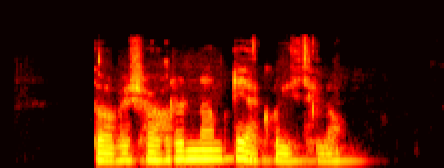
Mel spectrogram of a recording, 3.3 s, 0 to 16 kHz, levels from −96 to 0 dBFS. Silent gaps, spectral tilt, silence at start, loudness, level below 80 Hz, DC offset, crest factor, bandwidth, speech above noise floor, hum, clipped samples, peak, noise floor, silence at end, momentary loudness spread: none; -6.5 dB/octave; 0.7 s; -26 LUFS; -60 dBFS; under 0.1%; 18 dB; 7.8 kHz; 59 dB; none; under 0.1%; -8 dBFS; -84 dBFS; 0.6 s; 11 LU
